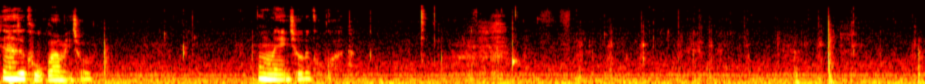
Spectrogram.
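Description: A spoon scrapes and clinks against a bowl.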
